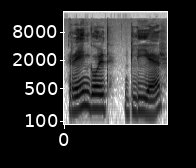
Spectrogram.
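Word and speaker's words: Reinhold Glière: would be Nikolai Messner Nikolai Messner Rheingold glir Rheingold glir his student Sergei Prokofiev Sergei Prokofiev another teacher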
